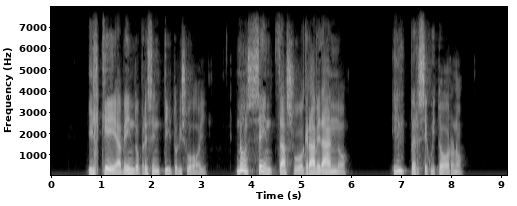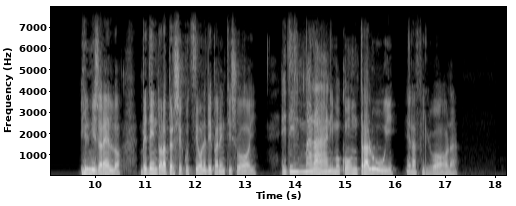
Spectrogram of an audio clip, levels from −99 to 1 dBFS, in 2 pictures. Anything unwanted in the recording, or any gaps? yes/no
no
